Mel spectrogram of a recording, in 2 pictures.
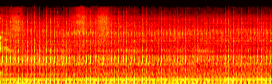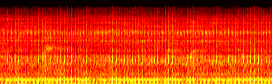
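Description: Small dirt bike engine idling steadily, with no revving.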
